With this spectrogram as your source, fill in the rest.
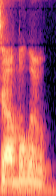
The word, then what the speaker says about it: Beaulieu: It's Baloo. It was. How about see? That? Huh? Yeah. Baloo.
